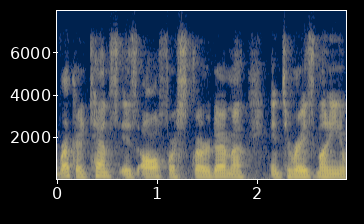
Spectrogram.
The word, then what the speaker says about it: scleroderma: Yes, scleroderma.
